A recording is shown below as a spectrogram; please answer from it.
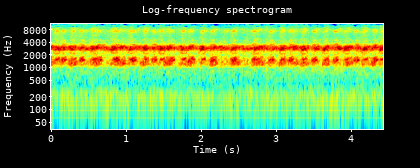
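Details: Frog chorus from hidden frogs beside water with tadpoles in view; many voices overlap in quick, throbbing croaks, roughly three or four pulses a second swelling and fading, over a constant high ringing buzz.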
